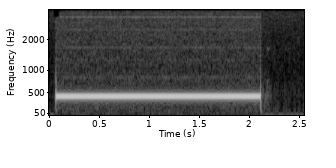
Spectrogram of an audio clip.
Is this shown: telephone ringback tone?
yes

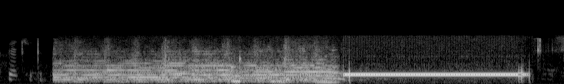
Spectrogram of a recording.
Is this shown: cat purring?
no

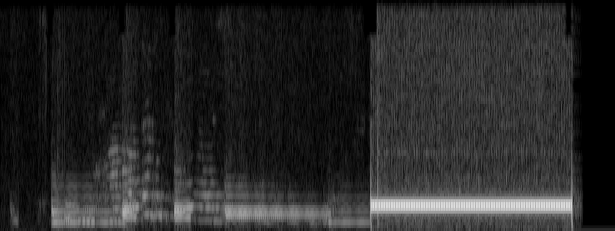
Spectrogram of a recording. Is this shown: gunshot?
no

